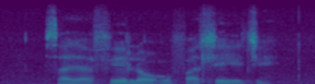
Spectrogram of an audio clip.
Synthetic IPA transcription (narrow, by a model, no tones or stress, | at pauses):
sajafɪlɔʔʊfaɬeːt͡ʃʼɪ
